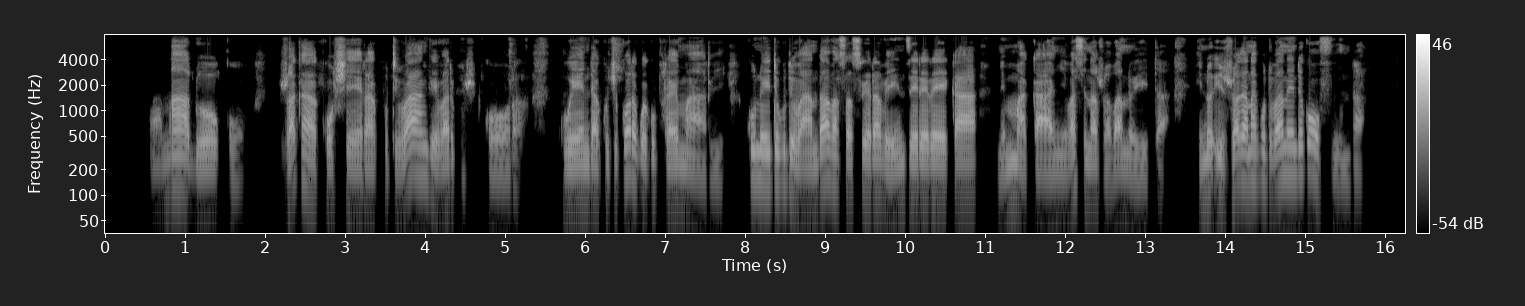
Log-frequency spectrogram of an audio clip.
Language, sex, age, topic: Ndau, male, 25-35, education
